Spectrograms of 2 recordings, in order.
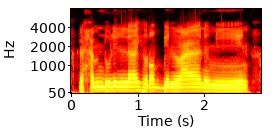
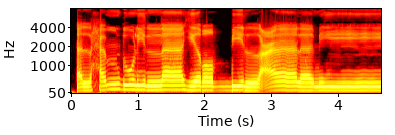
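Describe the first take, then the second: First: The vowels are mumbled and the articulation is unclear. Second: The vowels are fully formed and clearly articulated. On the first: The speaker calls it wrong. "seperti orang kumur-kumur, nggak jelas" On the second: The speaker calls it right. "sempurnakan itmamul harokatnya. Alhasil insya Allah pelafalannya akan jelas"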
